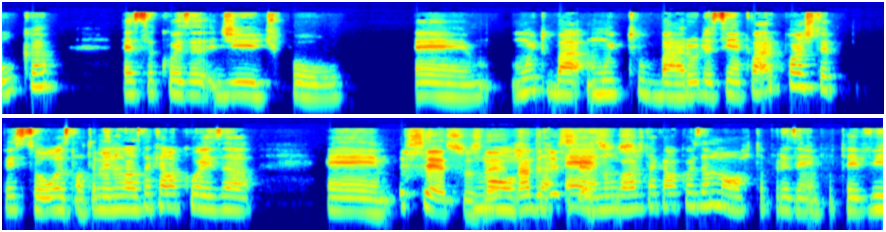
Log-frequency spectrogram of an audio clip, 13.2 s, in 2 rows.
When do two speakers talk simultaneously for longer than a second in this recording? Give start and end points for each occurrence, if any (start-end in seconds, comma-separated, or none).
10.1-11.4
